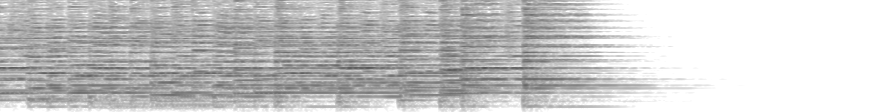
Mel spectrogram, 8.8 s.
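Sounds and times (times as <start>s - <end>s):
orchestra: 0.0s - 6.4s.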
